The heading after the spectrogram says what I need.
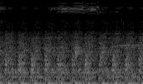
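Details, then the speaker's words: Yamaha YTX 125, two years old, after removing the choke to fix hard morning starts and wild running. On startup it gives a quiet, even putter with a steady beat and no stumbling, a smooth idle. "Tingnan po natin mga kabady Yan, nakauna. Start ko. Ayun, smooth na smooth po."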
